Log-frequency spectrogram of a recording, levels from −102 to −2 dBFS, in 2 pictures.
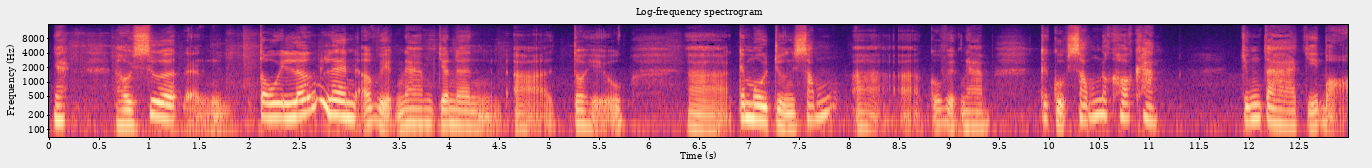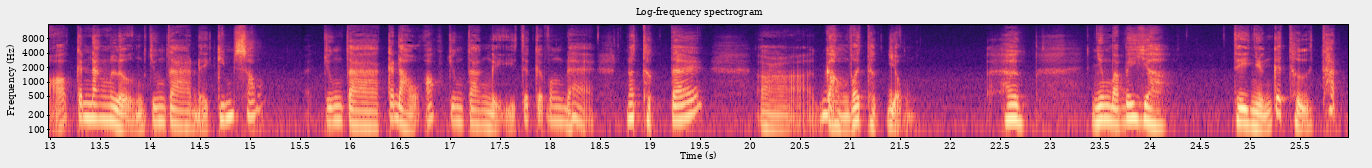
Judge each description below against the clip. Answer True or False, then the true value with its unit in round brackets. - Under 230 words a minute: True (165 wpm)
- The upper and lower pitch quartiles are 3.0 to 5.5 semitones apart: False (5.9 semitones)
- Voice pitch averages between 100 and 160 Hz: True (140 Hz)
